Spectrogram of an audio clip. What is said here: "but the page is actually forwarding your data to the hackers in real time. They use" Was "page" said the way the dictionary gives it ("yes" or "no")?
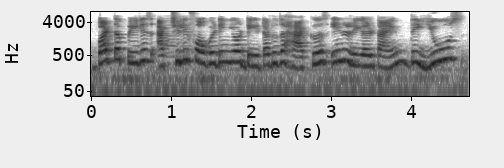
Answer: yes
